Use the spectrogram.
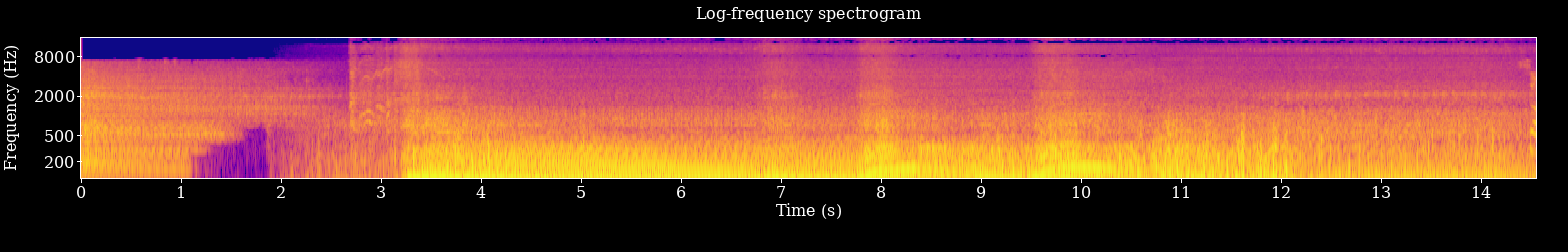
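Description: A 2021 Chevy Silverado V8 with a Flowmaster exhaust from a muffler shop starts up, then idles loud and close with a deep rumble, punctuated by several quick throttle revs that rise and fall.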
